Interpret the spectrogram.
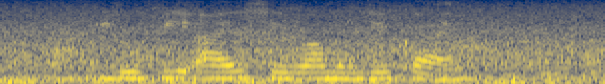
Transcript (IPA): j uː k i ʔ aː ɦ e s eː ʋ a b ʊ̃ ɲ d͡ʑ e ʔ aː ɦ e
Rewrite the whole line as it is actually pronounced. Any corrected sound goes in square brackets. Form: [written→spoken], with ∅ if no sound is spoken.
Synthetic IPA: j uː [k→p] i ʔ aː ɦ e s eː ʋ a [b→m] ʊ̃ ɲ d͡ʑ e [ʔ→k] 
